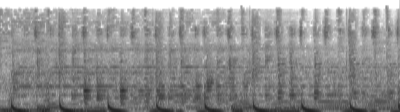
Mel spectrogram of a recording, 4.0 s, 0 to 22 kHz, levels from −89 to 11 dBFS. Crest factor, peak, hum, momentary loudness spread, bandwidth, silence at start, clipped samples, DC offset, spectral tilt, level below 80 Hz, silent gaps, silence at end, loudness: 12 dB; 0 dBFS; none; 2 LU; 15.5 kHz; 0 s; under 0.1%; under 0.1%; -5 dB/octave; -14 dBFS; none; 0 s; -13 LUFS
